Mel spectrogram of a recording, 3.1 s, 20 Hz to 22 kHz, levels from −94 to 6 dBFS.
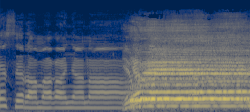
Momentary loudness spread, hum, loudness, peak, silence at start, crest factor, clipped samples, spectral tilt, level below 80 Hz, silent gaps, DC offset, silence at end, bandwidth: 20 LU; none; -16 LUFS; -2 dBFS; 0 s; 16 dB; under 0.1%; -3.5 dB/octave; -60 dBFS; none; under 0.1%; 0 s; 12.5 kHz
